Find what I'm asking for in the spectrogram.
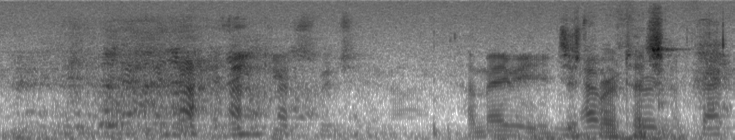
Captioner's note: laughter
